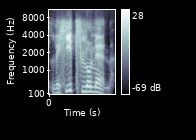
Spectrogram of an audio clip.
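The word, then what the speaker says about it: להתלונן: That tla sound, the combination of taf with a silent vowel followed by lamed, is a hard sound to make for a native English speaker because we don't have that sound.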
